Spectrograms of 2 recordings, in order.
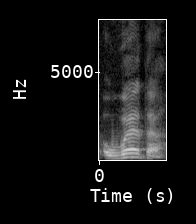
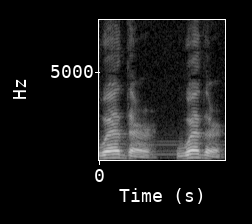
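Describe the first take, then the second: First: "weather" with no final R, "wetha"; British "weather", ending in an open "a"; British pronunciation. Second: "weather" with the final R sounded; American "weather", R-coloured last syllable; American pronunciation. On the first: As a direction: drop the R at the end of "weather". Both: Shown as a demonstration.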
